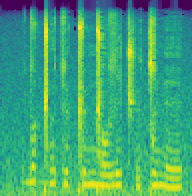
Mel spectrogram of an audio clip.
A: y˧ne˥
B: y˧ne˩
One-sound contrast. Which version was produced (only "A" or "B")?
B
